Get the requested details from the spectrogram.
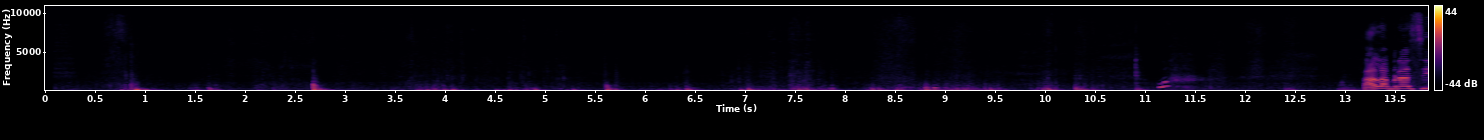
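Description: Clothing rustles and bumps close by.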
